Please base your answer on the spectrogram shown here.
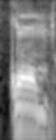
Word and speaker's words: comb: अगर एम, जैसे एम है ना, और एम के बाद किसी वर्ड में बी आ जाता है तो हमेशा जो है सो क्या होता है कि बी हमेशा साइलेंट होता है। जैसे देखिए COMB, कॉम। ठीक है, ये हमारा देख सकते हैं आप। अगर आप इसको कॉम पढ़ रहे हैं और इसका उच्चारण ही कॉम है तो आप ऐसा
